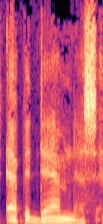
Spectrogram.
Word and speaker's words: Epidamnus: And would you pronounce that again for us? – Sure, it's Epidamnus, and that is simply the name of the city where the play takes place.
